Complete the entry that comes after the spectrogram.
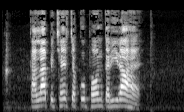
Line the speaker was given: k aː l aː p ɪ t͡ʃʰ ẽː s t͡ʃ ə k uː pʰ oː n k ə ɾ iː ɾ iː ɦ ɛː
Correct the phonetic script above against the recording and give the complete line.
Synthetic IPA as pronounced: k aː l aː p ɪ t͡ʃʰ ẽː s t͡ʃ ə k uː pʰ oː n k ə ɾ iː ɾ aː ɦ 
